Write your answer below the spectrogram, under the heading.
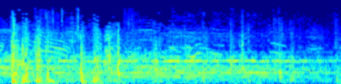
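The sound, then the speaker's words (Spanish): Hoofbeats and a whinny as children ride horses away from a village under attack. The clattering hooves are loud and busy at first, then thin out, over a steady tonal background. “¡Rápido! Los niños se alejan a caballo.”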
